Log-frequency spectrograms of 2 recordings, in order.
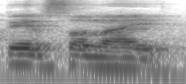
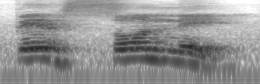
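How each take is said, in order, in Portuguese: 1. A vogal final é pronunciada como 'a-e'. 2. A vogal final é pronunciada como 'e' simples. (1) "Mas não se fala personae" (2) "esse ae tem som de e"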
